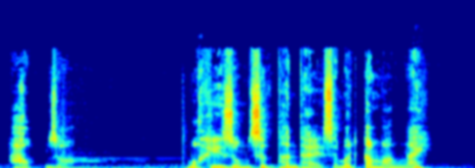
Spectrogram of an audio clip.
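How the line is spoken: Low voice. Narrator (Vietnamese): anh Gầy nhỏ giọng

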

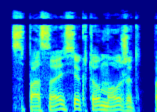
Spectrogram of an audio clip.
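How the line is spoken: Grumbled. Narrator (Russian): проворчал Штубер

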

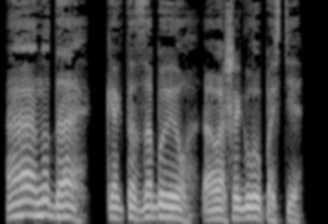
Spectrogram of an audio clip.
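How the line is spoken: Smirking snort. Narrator (Russian): хмыкнул он

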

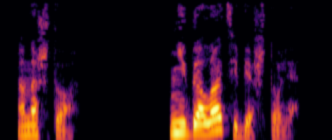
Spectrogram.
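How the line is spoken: Rude question. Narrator (Russian): грубо спросил Никита

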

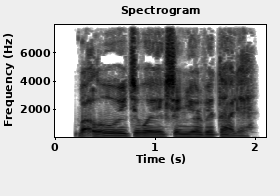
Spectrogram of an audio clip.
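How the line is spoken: Quiet low grumble. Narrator (Russian): пробурчал сидящий рядом со мной офицер, но так, чтобы этого не слышали гребцы

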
